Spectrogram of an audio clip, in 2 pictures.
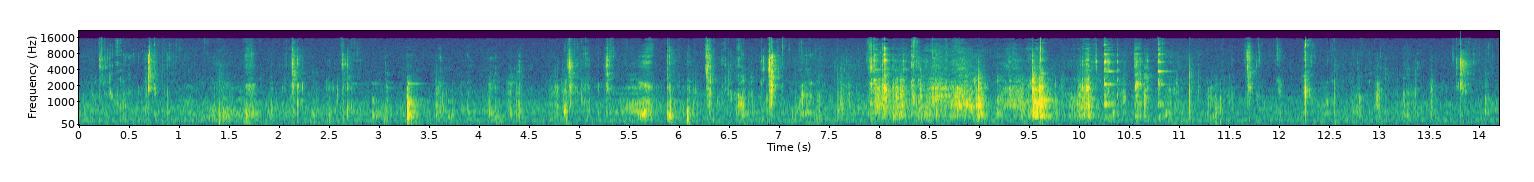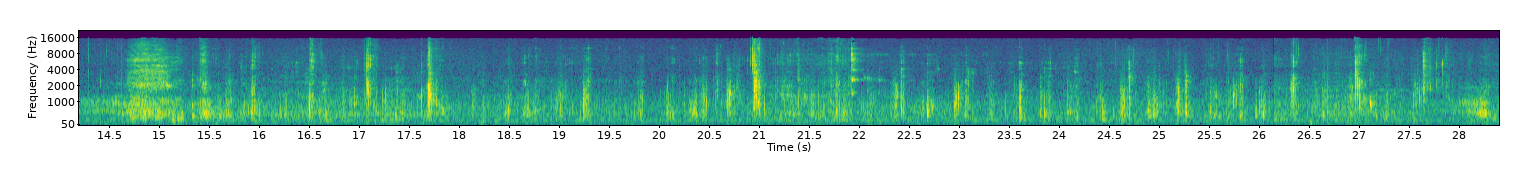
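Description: Close-miked eating: chewing and biting, with crunching and many short, sharp clicks throughout, and two louder, longer stretches about eight and fifteen seconds in.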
